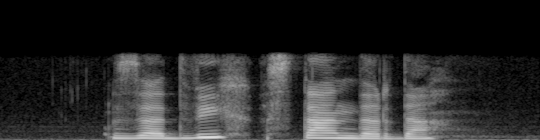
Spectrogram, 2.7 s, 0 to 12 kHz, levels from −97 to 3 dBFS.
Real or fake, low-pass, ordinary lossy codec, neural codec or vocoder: real; 7.2 kHz; none; none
